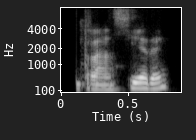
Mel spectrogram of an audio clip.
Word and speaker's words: Rancière: que es este Rancière, se escribe en francés, no se pronuncia así, claro, Rancière, y, y bueno, pues dice el prólogo con el que presenta la lengua de la emancipación.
